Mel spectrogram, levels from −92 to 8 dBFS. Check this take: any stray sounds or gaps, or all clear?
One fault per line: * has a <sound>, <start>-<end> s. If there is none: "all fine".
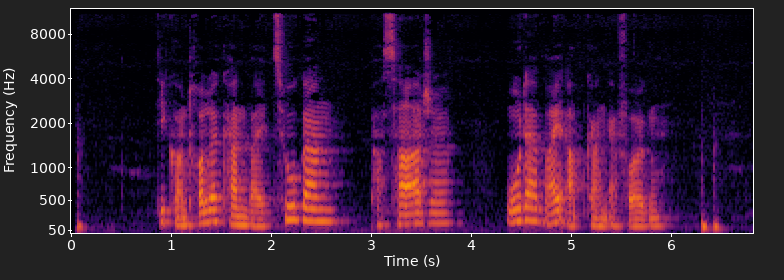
all fine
